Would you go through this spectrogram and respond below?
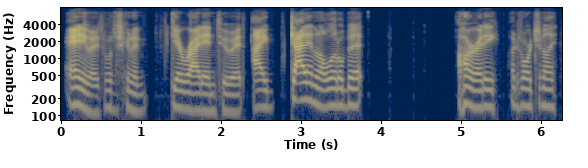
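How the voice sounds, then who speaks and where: A man's voice: on the high side, steady tone, brisk, pushed and bright, clean tone, dry recording, muffled recording. A man hosting a casual let's-play, reading game text aloud and adding joking, sarcastic asides. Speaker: gaming video host. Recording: game music behind the voice.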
